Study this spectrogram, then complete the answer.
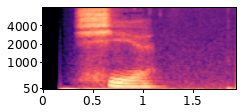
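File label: "xie5", Mandarin Chinese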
